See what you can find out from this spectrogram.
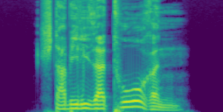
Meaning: plural of Stabilisator
- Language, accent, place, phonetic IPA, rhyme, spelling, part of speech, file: German, Germany, Berlin, [ʃtabilizaˈtoːʁən], -oːʁən, Stabilisatoren, noun, De-Stabilisatoren.ogg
